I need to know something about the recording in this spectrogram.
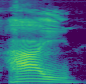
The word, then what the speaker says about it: high: তারপর এখানে দেখো বাকি শব্দগুলিতেও একই রকম করে আই এর পরে GH রয়েছে, তাই এই শব্দগুলিতে GH এর উচ্চারণ হবে না। যেমন দেখো HIGH, হাই এর অর্থ হলো উচ্চ।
